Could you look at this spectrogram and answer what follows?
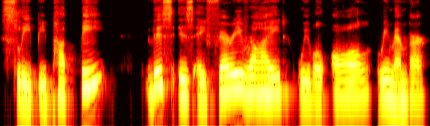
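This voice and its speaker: A woman voicing a cheerful little girl who cares for her puppy, in a gentle, sing-song read-aloud manner. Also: sits low, lively intonation, drawn-out words, full character voice.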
